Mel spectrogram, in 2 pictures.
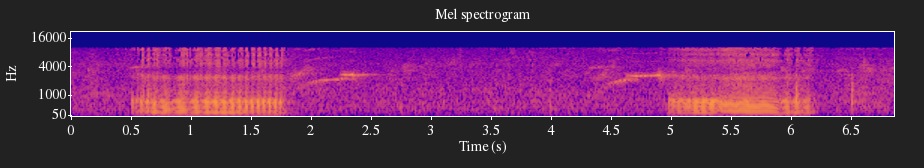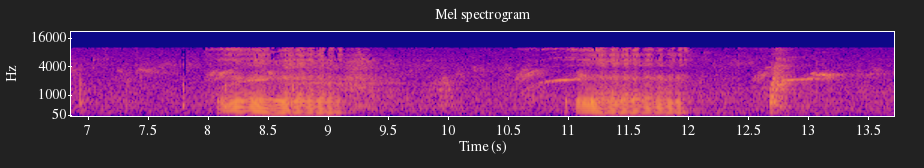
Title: Pug Roncando Snoring (colt roncando)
